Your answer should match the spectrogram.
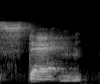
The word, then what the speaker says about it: Staten: It, it's statin. Yeah, Staten I, Island.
